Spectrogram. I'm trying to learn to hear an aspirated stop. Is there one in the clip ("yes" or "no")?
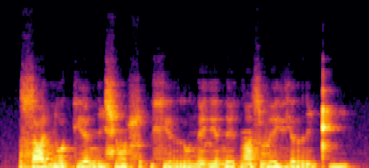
yes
